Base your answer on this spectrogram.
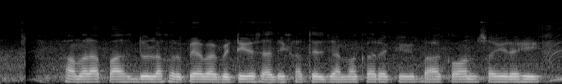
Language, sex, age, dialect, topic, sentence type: Bhojpuri, male, 18-24, Northern, banking, question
